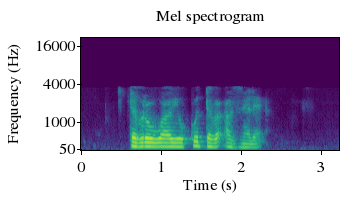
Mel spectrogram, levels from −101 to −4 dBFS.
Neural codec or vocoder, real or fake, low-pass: codec, 16 kHz, 2 kbps, X-Codec, WavLM features, trained on Multilingual LibriSpeech; fake; 3.6 kHz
